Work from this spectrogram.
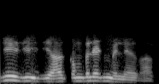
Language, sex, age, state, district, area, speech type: Urdu, male, 45-60, Delhi, South Delhi, urban, conversation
